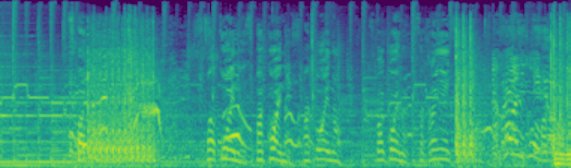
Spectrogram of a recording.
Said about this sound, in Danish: Så kunne jeg tydeligt høre skud. Det var ikke fyrværkeri, det var skud, fortalte en gæst, der var i Krokus City Concert Hall fredag aften,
